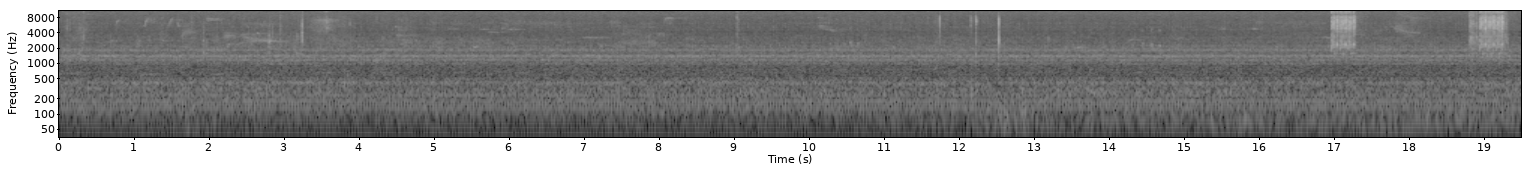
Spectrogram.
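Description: Steady low rumble with a faint hum from a distant approaching Amtrak passenger train, and two brief hissing sounds near the end.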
